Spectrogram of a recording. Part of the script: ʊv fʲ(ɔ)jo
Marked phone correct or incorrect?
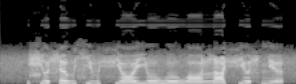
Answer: correct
